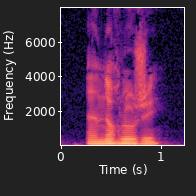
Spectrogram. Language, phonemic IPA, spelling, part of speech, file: French, /ɔʁ.lɔ.ʒe/, horloger, noun / adjective, Fr-horloger.ogg
- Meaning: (noun) watchmaker; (adjective) horological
